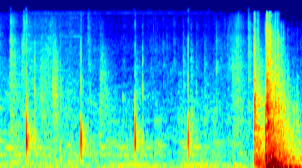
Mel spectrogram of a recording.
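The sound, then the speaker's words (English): Four evenly spaced soft thumps, like footsteps crossing a room, are followed by a door being pushed shut with a loud, heavy closing thud and a brief rattle. “Would you close the door?”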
